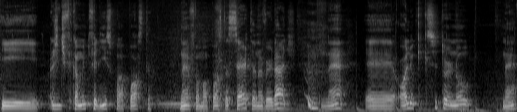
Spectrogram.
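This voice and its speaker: At a moderate pace with long, frequent pauses, a man speaks at medium pitch with ordinary pitch variation over noticeable background noise. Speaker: biologist at a lab. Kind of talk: casual interview chat. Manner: hesitant, many fillers.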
